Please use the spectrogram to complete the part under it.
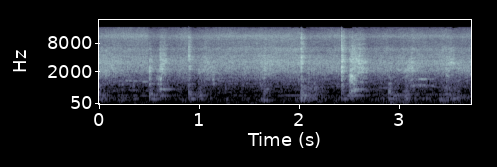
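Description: Pork Bicol Express is stirred in coconut milk in a hot pan. A soft, constant sizzle runs underneath several separate scraping stirs of the utensil, heard close and without talk.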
